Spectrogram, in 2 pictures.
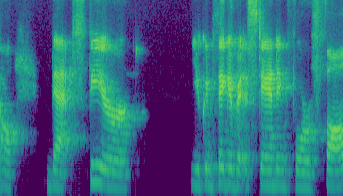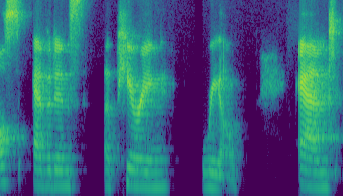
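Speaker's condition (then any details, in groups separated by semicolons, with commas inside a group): No condition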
